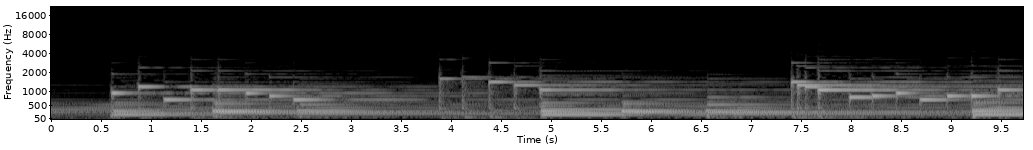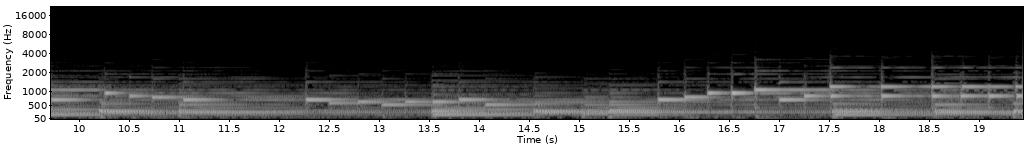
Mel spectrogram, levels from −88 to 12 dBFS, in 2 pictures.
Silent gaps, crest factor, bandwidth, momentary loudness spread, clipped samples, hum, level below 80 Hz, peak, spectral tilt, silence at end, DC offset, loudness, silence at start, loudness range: none; 14 dB; 3.6 kHz; 10 LU; under 0.1%; none; -66 dBFS; -16 dBFS; -9 dB/octave; 0 s; under 0.1%; -30 LUFS; 0 s; 4 LU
